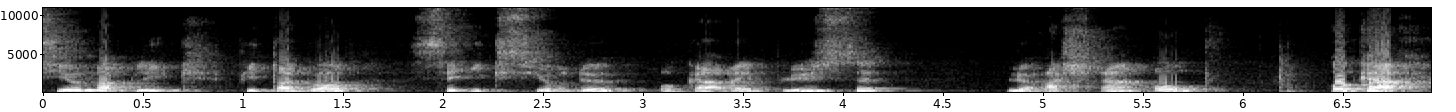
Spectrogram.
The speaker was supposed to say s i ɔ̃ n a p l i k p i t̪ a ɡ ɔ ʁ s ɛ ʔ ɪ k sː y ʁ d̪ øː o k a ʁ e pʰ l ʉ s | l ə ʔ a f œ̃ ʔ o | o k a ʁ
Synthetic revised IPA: s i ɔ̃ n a p l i k p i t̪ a ɡ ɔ ʁ s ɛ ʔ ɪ k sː y ʁ d̪ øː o k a ʁ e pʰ l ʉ s | l ə ʔ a ʃ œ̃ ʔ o | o k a ʁ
